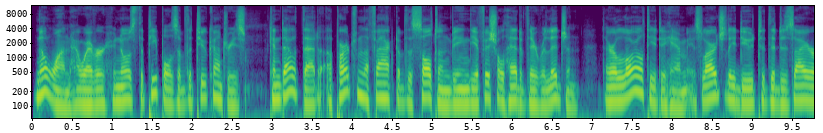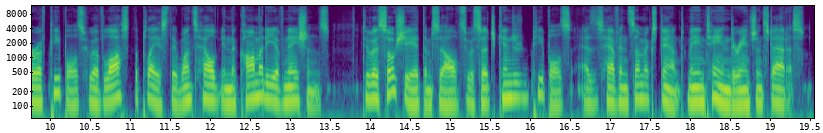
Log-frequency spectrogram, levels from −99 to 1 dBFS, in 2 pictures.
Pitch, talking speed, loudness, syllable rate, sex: 125 Hz, 210 wpm, -18 LUFS, 5.6 syllables/s, male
